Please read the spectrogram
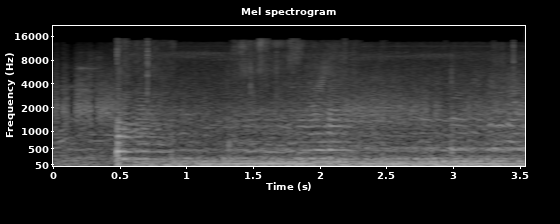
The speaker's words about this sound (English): I'm on town hall steps, there's flies everywhere.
